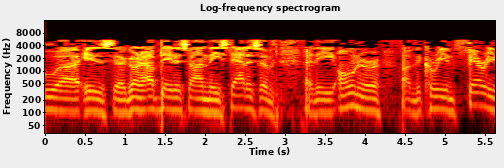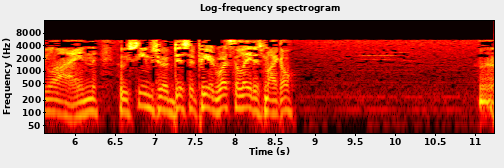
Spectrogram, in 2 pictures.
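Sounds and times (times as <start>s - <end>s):
speech: 0.0s - 8.8s
low hum: 0.0s - 11.2s
cat meowing: 9.6s - 10.4s.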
